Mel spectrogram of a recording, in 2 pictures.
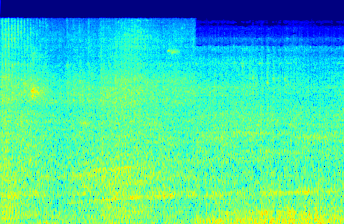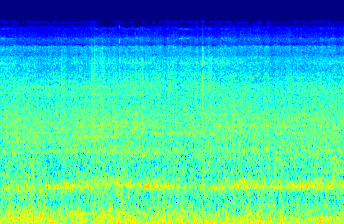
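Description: Go-kart engines whine and rev as the karts race around a track.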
